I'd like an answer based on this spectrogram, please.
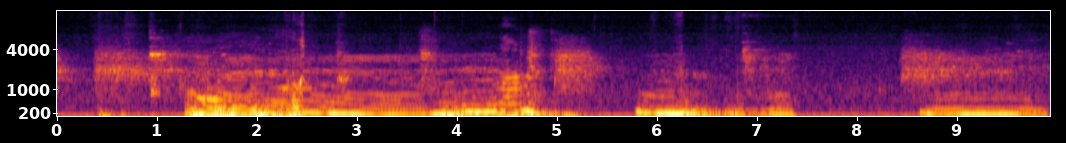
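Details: Siberian Huskies talking to each other, screaming: several long, wavering, yodel-like howls with sliding pitch rise and fall in bursts of one to two seconds, separated by short pauses, over a steady low background hum.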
